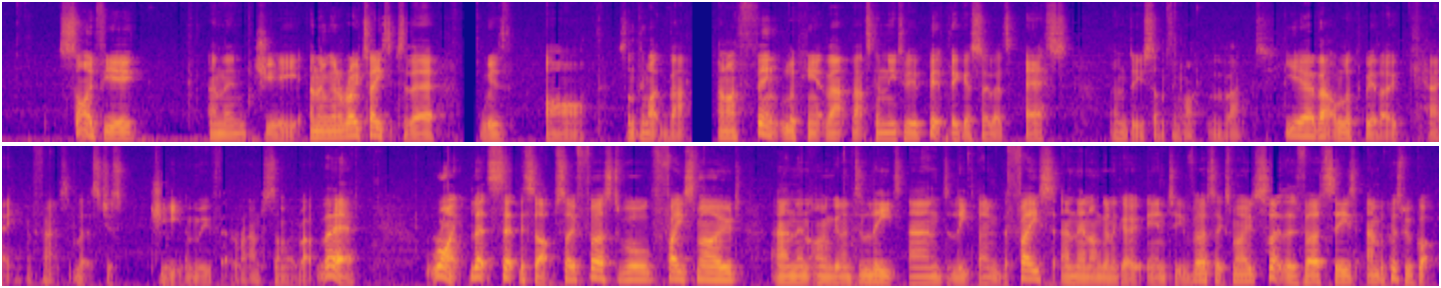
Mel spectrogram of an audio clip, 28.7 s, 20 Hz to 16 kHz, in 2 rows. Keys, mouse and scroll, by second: 0.1 click, 0.8-1.6 scroll down 3, 1.4 shift+middle click, 2.4 g, 3.4 click, 3.8 r, 4.7 click, 5.6 middle click, 6.6 shift+middle click, 7.0 scroll down 1, 7.9 click, 9.4 s, 11.6 click, 11.9 middle click, 13.1-14.0 scroll down 1, 14.0 click, 14.5 scroll down 1, 14.8 shift+middle click, 15.9 g, 17.8 click, 18.1 middle click, 18.8-19.7 scroll up 2, 19.8 Tab, 21.3 click, 22.2-22.8 scroll up 1, 22.8 Delete, 24.8 Tab, 26.6 click, 27.4 shift+middle click, 27.8 scroll up 1, 28.2 shift+middle click.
